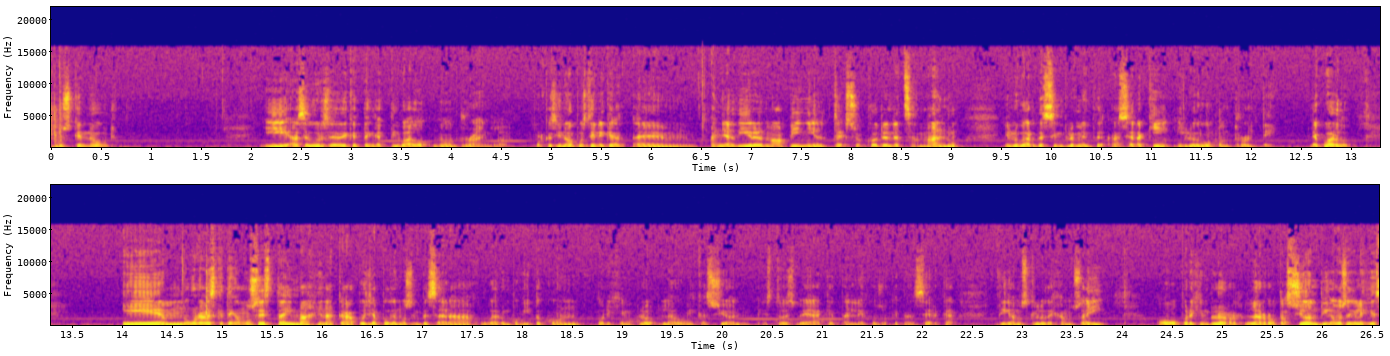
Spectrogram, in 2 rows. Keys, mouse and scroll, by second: 0.7 n, 0.9 o, 1.5 d, 1.5 e, 4.5 click, 6.5 click, 7.5 click, 11.8 click, 15.6-16.0 scroll down 2, 16.1 scroll up 3, 16.5 shift+click, 20.2-24.5 drag.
